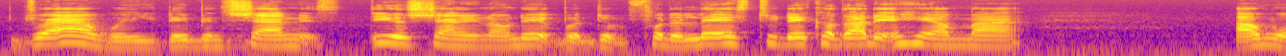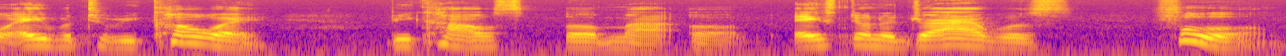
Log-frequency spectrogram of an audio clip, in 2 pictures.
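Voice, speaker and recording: In an expressive mid-range voice, a man rambles through a personal vlog monologue. He is halting and breathless, with repeated restarts.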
